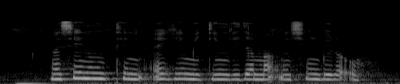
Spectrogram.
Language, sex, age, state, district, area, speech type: Manipuri, female, 30-45, Manipur, Chandel, rural, read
